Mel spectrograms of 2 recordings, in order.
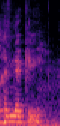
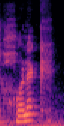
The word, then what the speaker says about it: Haneke: Well, if anyone didn't listen last week, this week we are discussing the 1997 and 2007 movie Funny Games by, how do you pronounce Michael's last name? – Michael Haneke. – That's how you pronounce it. – Well, okay. That's how you pronounce it in the American accent. – I don't even want to try. – And, you know, because I thought it was Haneke, then I thought it was Honeck.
